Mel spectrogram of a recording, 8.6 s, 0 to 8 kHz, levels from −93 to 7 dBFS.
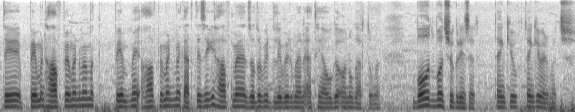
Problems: constant background noise, continuous background conversations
